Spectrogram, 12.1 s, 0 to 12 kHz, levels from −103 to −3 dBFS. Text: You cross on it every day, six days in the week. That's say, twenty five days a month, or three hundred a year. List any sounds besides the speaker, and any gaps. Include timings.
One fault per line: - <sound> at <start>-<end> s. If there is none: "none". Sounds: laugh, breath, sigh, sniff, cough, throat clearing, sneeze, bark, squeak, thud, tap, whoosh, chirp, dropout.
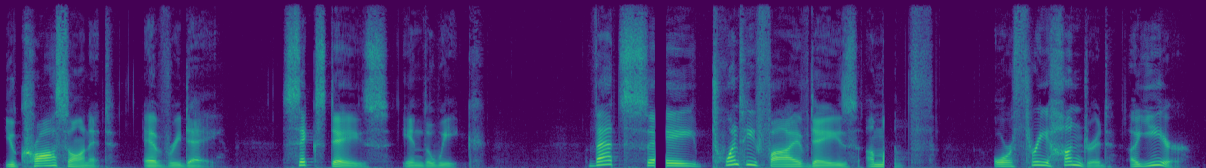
- dropout at 6.6-6.7 s
- dropout at 8.8-9.0 s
